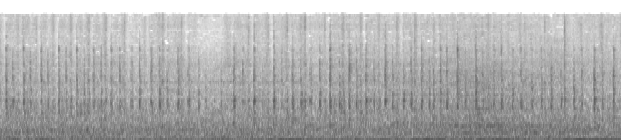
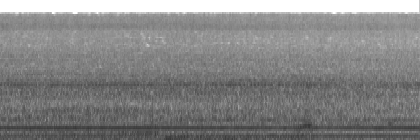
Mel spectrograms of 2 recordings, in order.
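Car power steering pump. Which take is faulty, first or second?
first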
